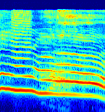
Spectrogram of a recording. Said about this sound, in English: That's what … does. She screams. Nice. Like a cat yell.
